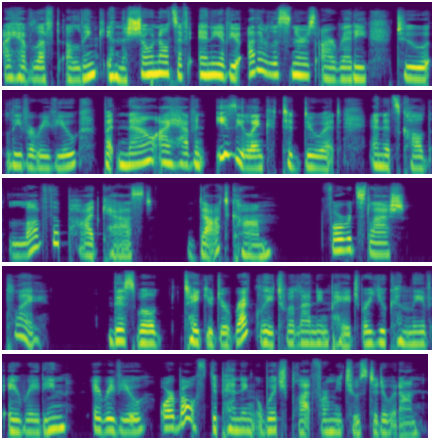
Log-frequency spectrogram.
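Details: Adult female speaker; typical speech.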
